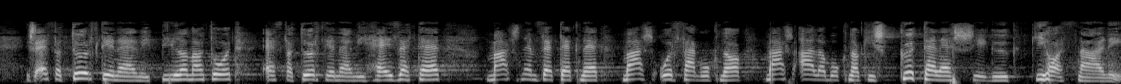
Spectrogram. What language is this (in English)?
Hungarian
